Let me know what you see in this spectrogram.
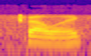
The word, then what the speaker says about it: Selig: I usually say Selig, but either is fine. – Selig. Okay. No, we want to do it Selig.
